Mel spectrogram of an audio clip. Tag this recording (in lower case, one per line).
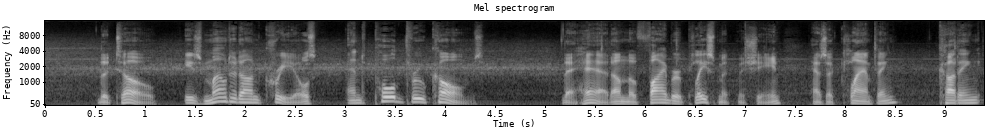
speech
